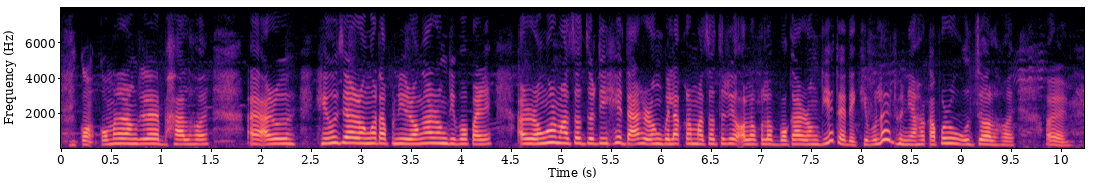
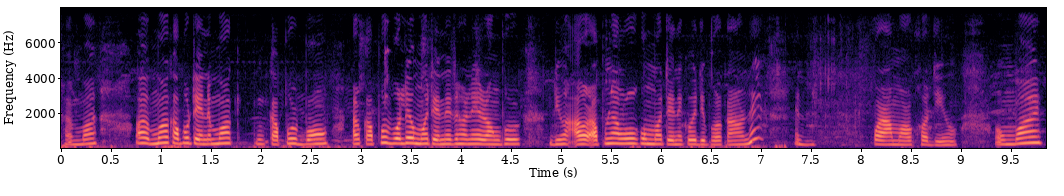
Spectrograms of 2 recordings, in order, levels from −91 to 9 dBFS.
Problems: none marked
